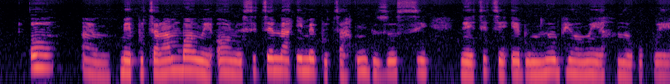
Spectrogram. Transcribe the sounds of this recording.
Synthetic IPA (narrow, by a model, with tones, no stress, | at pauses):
o˦˨ | me˨pu˨ta˨ɾa˨ŋ͡m̩˦ɡ͡ba˦ŋʷe˨ʔɔ˦ɾʊ˦si˦te˦na˨ʔi˦me˦pu˨ta˨ŋ̩˦du˨zo˦si˦ | ne˨ti˦ti˨ʔe˨bu˨m̩˦no˦bi˦o˨ŋʷe˦ja˦no˨kʷu˦kʷe˦je˦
